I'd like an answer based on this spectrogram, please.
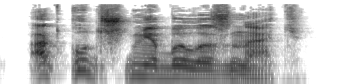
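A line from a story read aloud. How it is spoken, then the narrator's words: Indignant. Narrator (Russian): Тут заговорил и англичанин, обращаясь к новому человеку и возмущенно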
